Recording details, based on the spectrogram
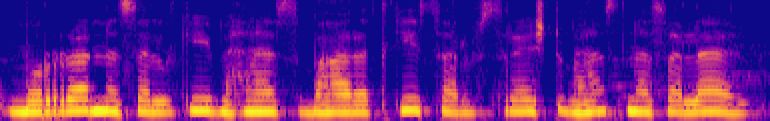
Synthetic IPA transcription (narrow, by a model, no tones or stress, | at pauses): mʊɾːanɐsəlkibʱɛ̃ːsbʱaːɾət̪kisəɾwəsɾeːʃʈʰbʱɛ̃ːsnɐsəlɦɛː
